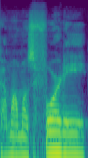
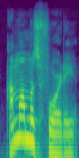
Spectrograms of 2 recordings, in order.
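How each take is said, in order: First: It is said in a dejected, negative tone. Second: It is said in an upbeat, positive tone. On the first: The situation is something to feel bad about. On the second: The situation is something to feel good about. "You change the tone"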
